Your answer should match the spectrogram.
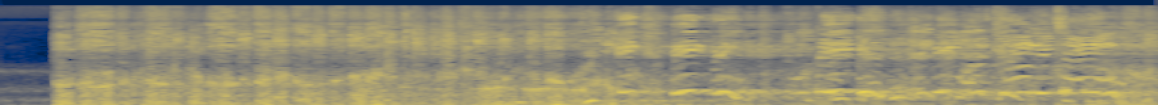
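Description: A crowd of pigs grunting and oinking together, a dense, continuous jumble of snorts and squeals that starts abruptly and stays loud throughout, with no talking.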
